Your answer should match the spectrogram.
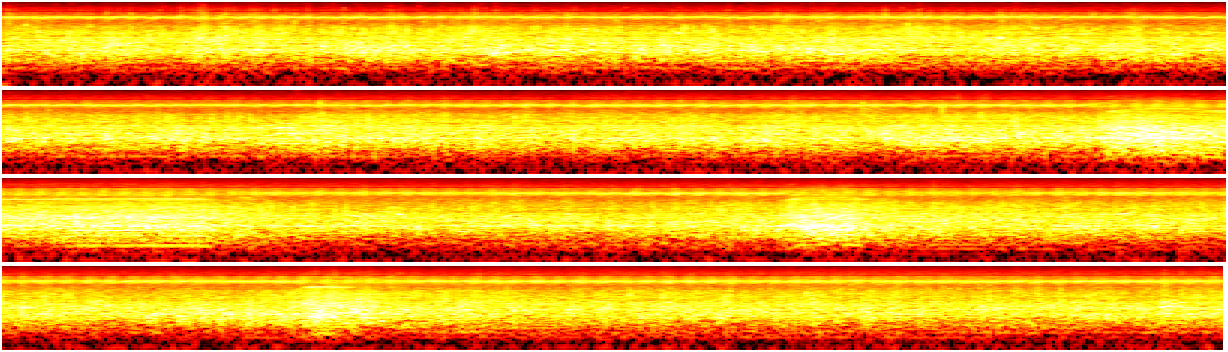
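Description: Steady rushing of churned water and jet wash behind a slow-moving Sea-Doo GTX personal watercraft, with a thin steady high tone over it. The rush swells louder for a couple of seconds near the middle and briefly twice more later.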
